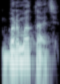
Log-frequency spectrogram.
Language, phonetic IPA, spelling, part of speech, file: Russian, [bərmɐˈtatʲ], бормотать, verb, Ru-бормотать.ogg
- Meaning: to mutter, to murmur, to babble, to ramble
